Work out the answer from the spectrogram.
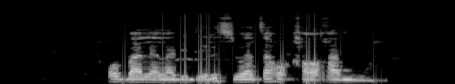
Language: Tswana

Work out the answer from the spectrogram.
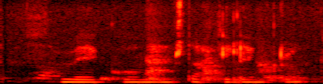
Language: Icelandic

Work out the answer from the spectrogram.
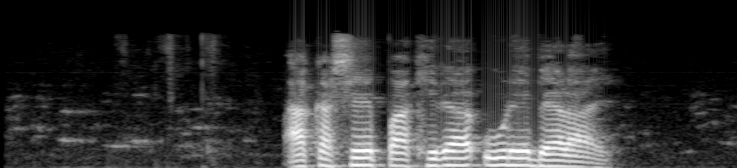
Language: Bangla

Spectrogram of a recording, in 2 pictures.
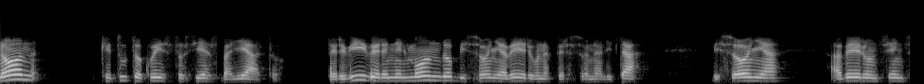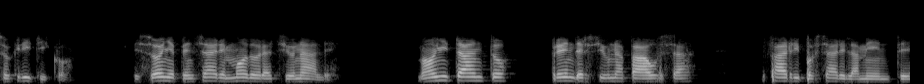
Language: Italian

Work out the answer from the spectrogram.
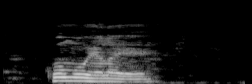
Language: Portuguese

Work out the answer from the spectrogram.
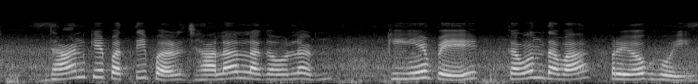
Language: Bhojpuri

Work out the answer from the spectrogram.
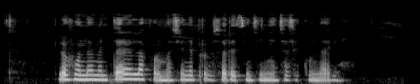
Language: Spanish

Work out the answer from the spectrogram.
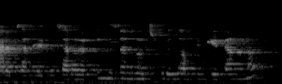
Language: Tamil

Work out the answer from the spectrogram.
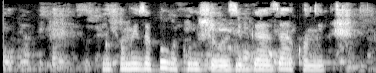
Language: Kinyarwanda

